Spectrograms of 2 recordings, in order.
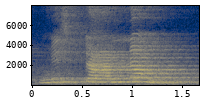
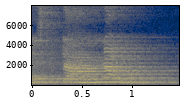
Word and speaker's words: मिष्टान्नम: मिष्टान्नम, ना संयुक्त है, मिष्टान्नम, ना पे थोड़ा जोर डालना, मिष्टान्नम। अभिनंदनम, अभिनंदनम।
